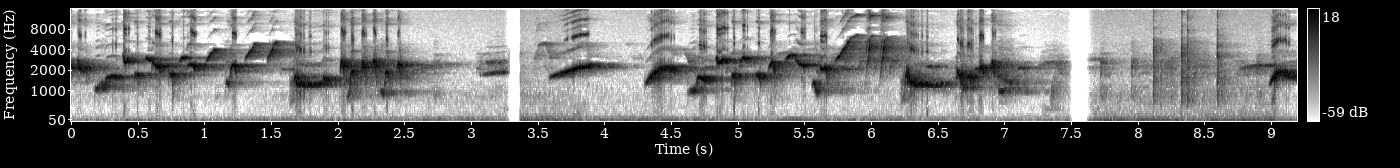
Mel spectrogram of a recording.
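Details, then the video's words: [5, 'Varied song of a white-rumped shama, played to provoke other birds to sing: rich, fast jumbles of whistled and chattering notes in bursts, separated by brief gaps.'] "KICAUAN MURAI BATU bikin EMOSI NYAUT BONGKAR MATERI ISIAN ¦ PANCINGAN MURAI ¦ SHAMA BIRD"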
